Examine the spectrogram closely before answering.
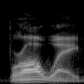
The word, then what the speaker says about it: Broadway: of the state but it's called Bradway Bradway Bradway Baptist church so Mr President we're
